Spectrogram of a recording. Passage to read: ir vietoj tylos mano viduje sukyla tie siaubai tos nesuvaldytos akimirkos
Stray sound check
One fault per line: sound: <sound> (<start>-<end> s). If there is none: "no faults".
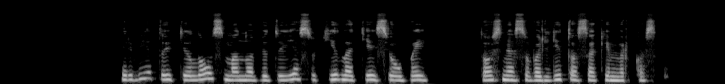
no faults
